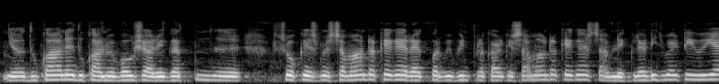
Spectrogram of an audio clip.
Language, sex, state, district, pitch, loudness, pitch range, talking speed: Hindi, female, Punjab, Kapurthala, 200 Hz, -14 LUFS, 190-215 Hz, 225 wpm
